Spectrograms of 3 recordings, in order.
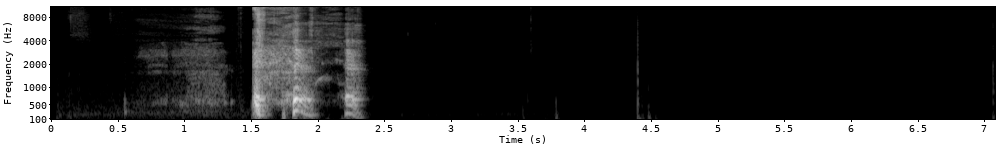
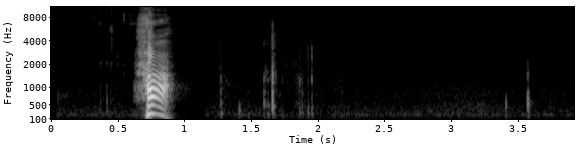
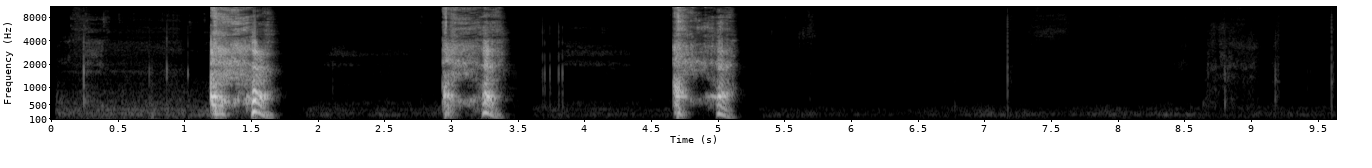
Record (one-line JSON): {"cough_length": "7.1 s", "cough_amplitude": 32768, "cough_signal_mean_std_ratio": 0.17, "exhalation_length": "3.9 s", "exhalation_amplitude": 32768, "exhalation_signal_mean_std_ratio": 0.16, "three_cough_length": "9.6 s", "three_cough_amplitude": 32767, "three_cough_signal_mean_std_ratio": 0.24, "survey_phase": "beta (2021-08-13 to 2022-03-07)", "age": "45-64", "gender": "Male", "wearing_mask": "No", "symptom_none": true, "smoker_status": "Ex-smoker", "respiratory_condition_asthma": false, "respiratory_condition_other": false, "recruitment_source": "Test and Trace", "submission_delay": "2 days", "covid_test_result": "Positive", "covid_test_method": "RT-qPCR", "covid_ct_value": 28.7, "covid_ct_gene": "N gene"}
